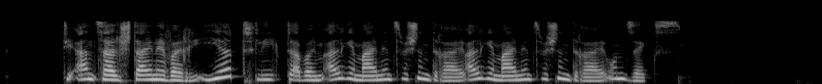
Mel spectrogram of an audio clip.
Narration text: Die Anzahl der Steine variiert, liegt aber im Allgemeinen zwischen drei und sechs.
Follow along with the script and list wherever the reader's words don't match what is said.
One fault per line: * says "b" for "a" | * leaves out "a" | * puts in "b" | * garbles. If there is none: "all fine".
* leaves out "der"
* puts in "Allgemeinen zwischen drei"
